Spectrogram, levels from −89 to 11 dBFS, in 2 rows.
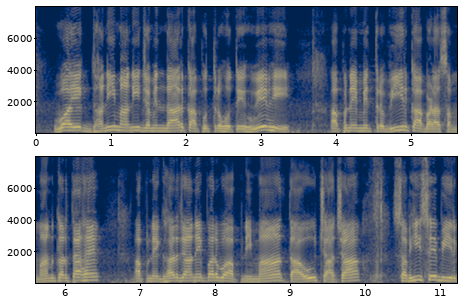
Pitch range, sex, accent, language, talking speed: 160-200 Hz, male, native, Hindi, 160 wpm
